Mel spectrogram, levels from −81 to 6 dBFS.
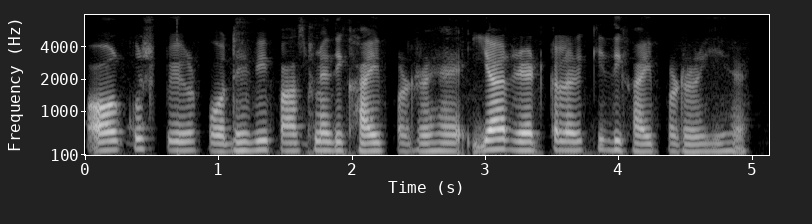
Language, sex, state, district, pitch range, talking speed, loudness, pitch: Hindi, female, Uttar Pradesh, Lalitpur, 165-190 Hz, 210 wpm, -21 LUFS, 180 Hz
